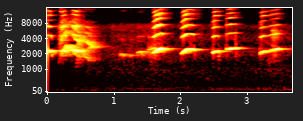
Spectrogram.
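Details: Dawn song of a cockatiel, 3 September 2019: a harsh burst followed by a soft low whistle, then four bright whistled notes rising slightly, each clearly separated.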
